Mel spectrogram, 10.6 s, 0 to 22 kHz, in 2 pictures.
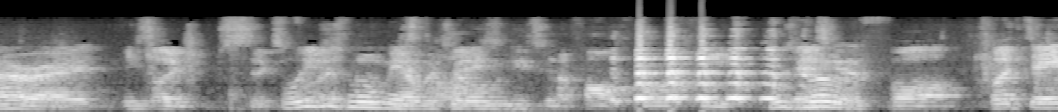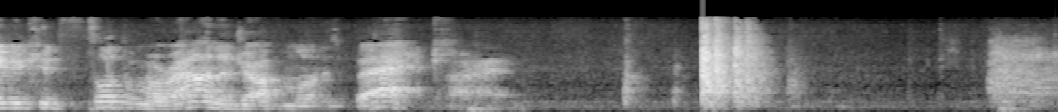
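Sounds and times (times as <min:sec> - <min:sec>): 
speech: 0:00.0 - 0:07.9
laughter: 0:03.0 - 0:04.2
die being fiddled with on a table: 0:08.7 - 0:09.4.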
